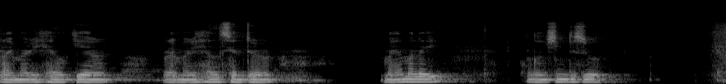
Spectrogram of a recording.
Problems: background sounds at intervals, background conversations at intervals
